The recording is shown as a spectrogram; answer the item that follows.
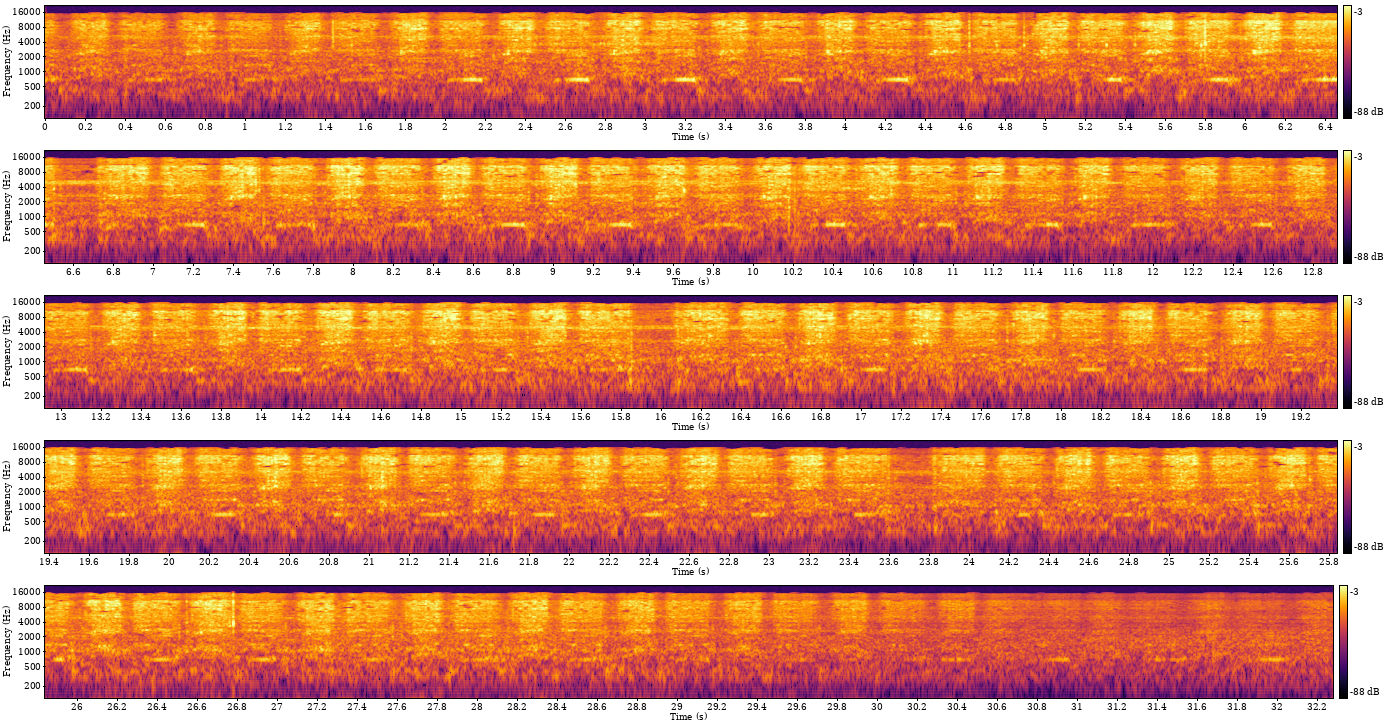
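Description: Small UV flatbed printer running a print job on wooden golf tees: the printhead carriage shuttles over the bed with a steady mechanical whir and fine rapid ticking. A short pitched pulse repeats about two to three times a second.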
